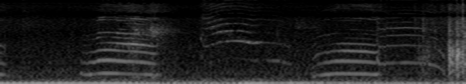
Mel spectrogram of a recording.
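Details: Drawn-out pleading meows from a Persian cat that wants to go out, three long harmonic cries in quick succession, the middle one higher and arched, with a constant low hum in the room behind.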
